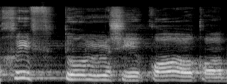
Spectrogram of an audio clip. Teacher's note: تم کے میم میں اظہار شفوی ہو رہا ہے، اس میم کو جلد پڑھنا ہے۔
